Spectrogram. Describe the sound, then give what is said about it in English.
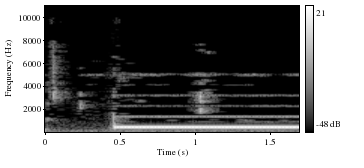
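After a brief moment of faint background noise, a loud, steady telephone tone starts abruptly and holds at one pitch without a break as the phone call is forwarded to an automatic voice message. “Forwarded to an automatic voice message.”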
